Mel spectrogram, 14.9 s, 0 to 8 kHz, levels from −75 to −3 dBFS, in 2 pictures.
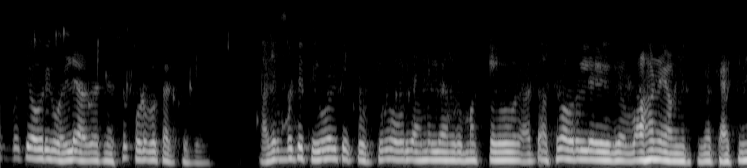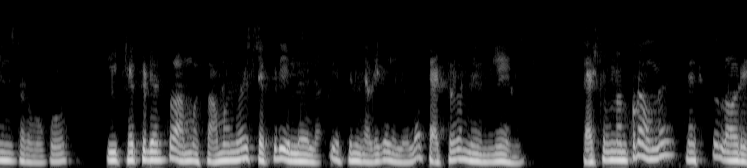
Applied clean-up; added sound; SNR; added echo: neural mask model DeepFilterNet 3.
